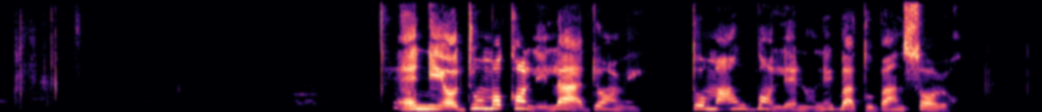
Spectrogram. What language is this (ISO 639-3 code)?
yor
